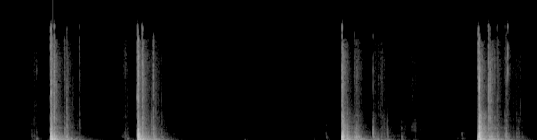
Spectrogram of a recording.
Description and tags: Cardboard being droped sound mixed in Audicity.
